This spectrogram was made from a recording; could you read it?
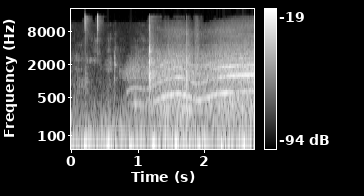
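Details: Clicks, then a loud fan whine that climbs and holds high with no beep: a PCIe-powered graphics card with its 6-pin power cable disconnected runs its fan at full speed, and the PC won't POST or show a display.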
